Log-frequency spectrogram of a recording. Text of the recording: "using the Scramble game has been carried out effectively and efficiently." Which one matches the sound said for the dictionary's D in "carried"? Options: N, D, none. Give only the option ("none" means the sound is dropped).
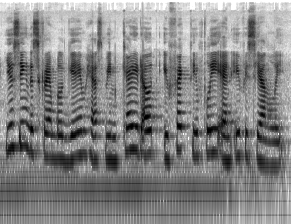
D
